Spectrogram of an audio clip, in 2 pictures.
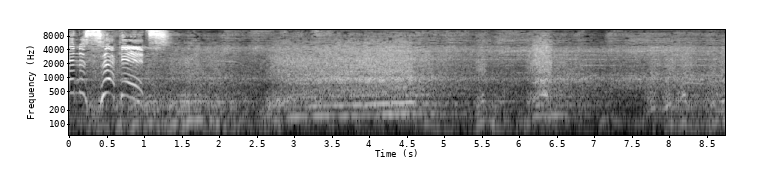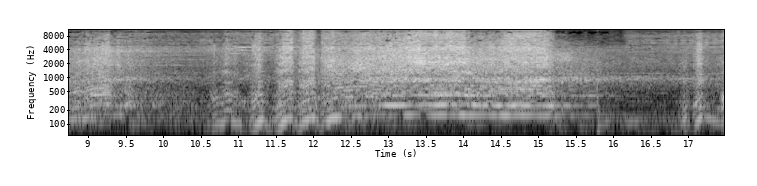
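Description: Shell Shocked monster truck engine revving and roaring through a Monster Jam stadium freestyle run, loud and sustained with repeated throttle swells and crowd noise, under an announcer's talk.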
